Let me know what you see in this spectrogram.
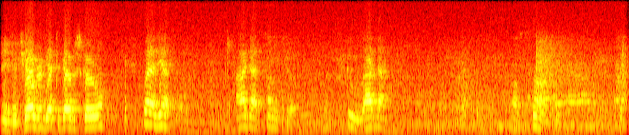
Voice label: Oral history with 84 year old black female Joiner Arkansas, american english dialect recordings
